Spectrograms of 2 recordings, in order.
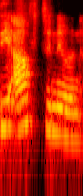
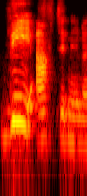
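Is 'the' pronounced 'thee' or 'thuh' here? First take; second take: thuh; thee. First: 'The' is said with a short 'thuh' vowel. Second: 'The' is said with a long 'thee' vowel. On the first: The speaker calls it wrong. "I'm sorry" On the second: The speaker calls it right. "is a vowel sound, so the T H E becomes the"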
